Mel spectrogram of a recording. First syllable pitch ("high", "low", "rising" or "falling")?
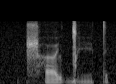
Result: low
